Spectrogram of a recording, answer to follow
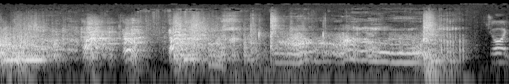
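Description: A dog growling and barking in a run of loud, rough bursts.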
